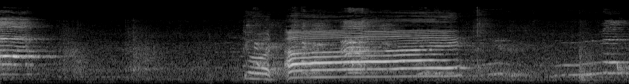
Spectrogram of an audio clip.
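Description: A frightened baby crying: a brief whimper at the start, then one long wail held for about two seconds in the middle.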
